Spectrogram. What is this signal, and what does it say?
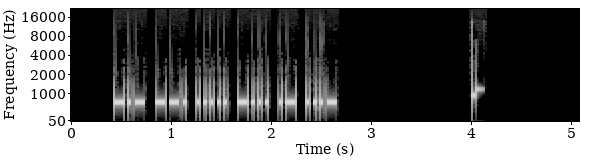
Morse code, heard as a keyed tone, about 34 wpm, 700 Hz. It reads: KG5BAV
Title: USA Call Signs Repeated 2x 35wpm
